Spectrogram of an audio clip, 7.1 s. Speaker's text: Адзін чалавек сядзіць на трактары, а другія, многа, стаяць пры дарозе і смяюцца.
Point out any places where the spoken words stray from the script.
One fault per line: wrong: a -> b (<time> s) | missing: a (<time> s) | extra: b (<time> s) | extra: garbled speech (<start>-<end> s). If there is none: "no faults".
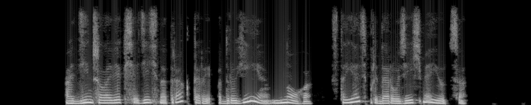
no faults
